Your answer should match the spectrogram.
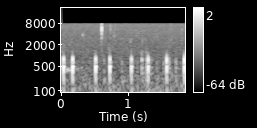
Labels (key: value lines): label: biophony, knock croak
recorder: SoundTrap 300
